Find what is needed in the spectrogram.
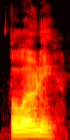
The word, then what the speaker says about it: Filoni: Filoni.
